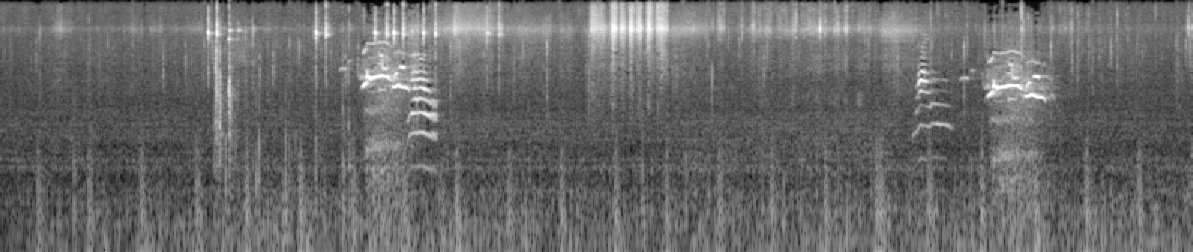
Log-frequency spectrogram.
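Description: A cat meows in two separate bouts, each a short run of rising and falling calls, set against a steady wash of rain and light wind.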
